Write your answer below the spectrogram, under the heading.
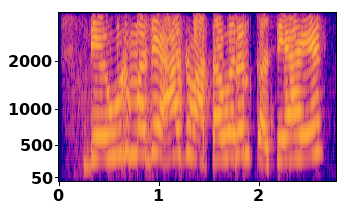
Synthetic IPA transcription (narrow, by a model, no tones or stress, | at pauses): d̪euːɾməd̪ʱːjead͡zʋat̪aʋəɾəɳkəseaɦe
